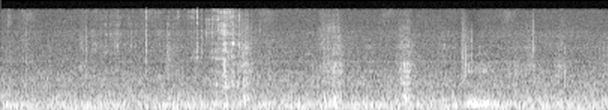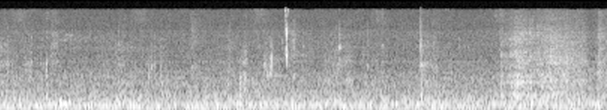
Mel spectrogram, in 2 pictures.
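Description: A person biting into and chewing crispy fried chicken, with scattered crunches and a small cluster of them near the end.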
